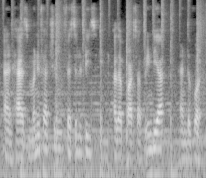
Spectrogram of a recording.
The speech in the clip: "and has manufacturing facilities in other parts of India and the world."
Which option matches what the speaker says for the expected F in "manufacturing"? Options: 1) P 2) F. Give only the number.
2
